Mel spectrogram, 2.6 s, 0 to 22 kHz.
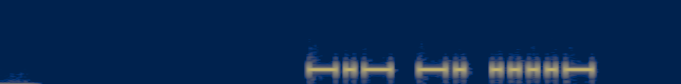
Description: Morse code, heard as a keyed tone, about 36 wpm, 700 Hz. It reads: KN4
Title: USA Call Sign Prefixes - Repeated 2x - 35wpm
